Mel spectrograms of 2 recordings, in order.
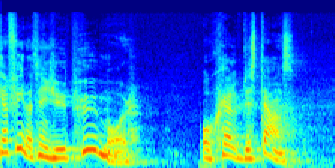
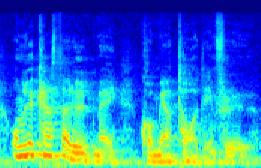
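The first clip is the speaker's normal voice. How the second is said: a hint of a low demon, lower pitch; understated demon threat, voice a bit lower; lightly voiced demon; 7 semitones lower than usual. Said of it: "ska inte göra mig till i rösten för mycket".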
